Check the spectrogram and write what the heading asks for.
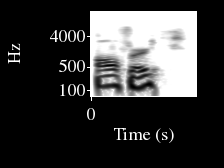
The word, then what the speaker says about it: Alford: Uh, it's A L F O R D uh for people at home, but it's pronounced Alford.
